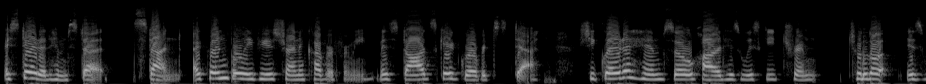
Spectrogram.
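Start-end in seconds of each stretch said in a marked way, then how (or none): none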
